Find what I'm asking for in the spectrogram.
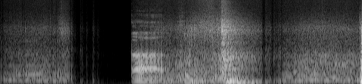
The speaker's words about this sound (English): I'm gonna be closing the door. I'm gonna be like simulating a door opening and closing, right?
